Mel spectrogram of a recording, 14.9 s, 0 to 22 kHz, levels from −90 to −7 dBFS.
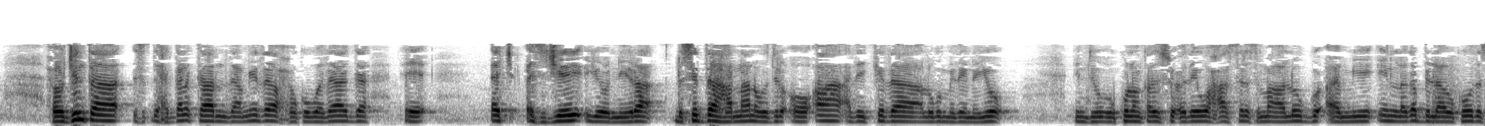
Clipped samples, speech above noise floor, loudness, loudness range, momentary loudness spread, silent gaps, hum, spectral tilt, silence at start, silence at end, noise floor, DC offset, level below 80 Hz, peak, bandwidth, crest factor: under 0.1%; 33 dB; -16 LUFS; 5 LU; 10 LU; none; none; -8 dB/octave; 0.2 s; 0 s; -48 dBFS; under 0.1%; -62 dBFS; 0 dBFS; 5.4 kHz; 16 dB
